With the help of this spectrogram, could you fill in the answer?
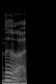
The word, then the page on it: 呢: ne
